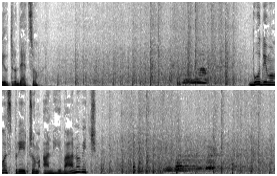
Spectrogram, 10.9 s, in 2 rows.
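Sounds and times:
speech: 0.0 - 0.9, 5.0 - 7.6
train wheels clattering on rails: 0.9 - 10.9
train horn: 3.6 - 4.2, 8.7 - 10.1.

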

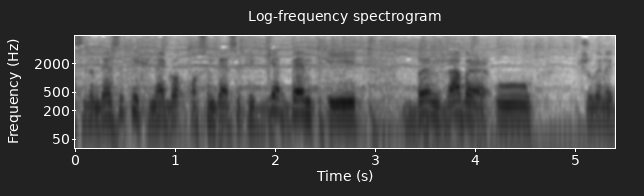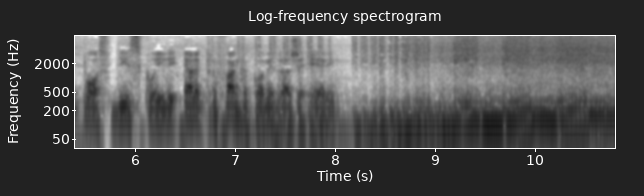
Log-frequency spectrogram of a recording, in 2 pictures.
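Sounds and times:
speech: 0.0 - 8.5
car engines roaring and revving: 8.2 - 10.7.

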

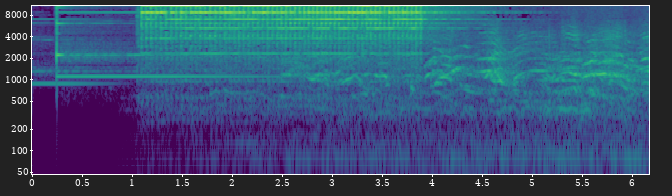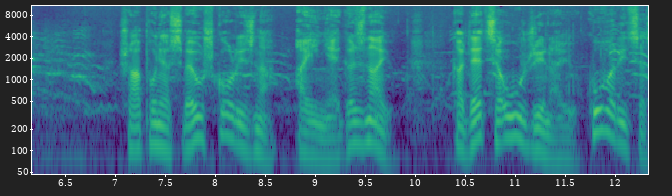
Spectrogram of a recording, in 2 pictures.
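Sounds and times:
school bell ringing: 1.0 - 4.6
speech: 7.1 - 9.8, 10.4 - 12.3.

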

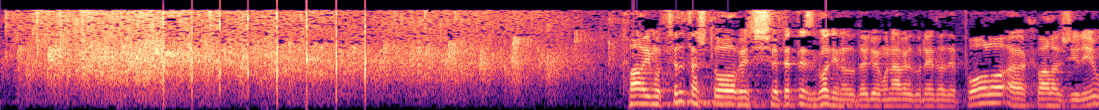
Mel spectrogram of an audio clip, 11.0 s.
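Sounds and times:
audience applause at an award ceremony: 0.0 - 6.2
sharp evenly spaced claps: 0.0 - 6.3
speech: 6.3 - 10.9.

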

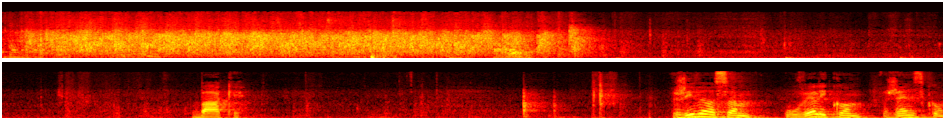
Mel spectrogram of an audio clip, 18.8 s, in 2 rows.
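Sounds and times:
audience applause opening a poetry concert: 0.0 - 6.1
speech: 11.4 - 11.9, 16.1 - 18.8.

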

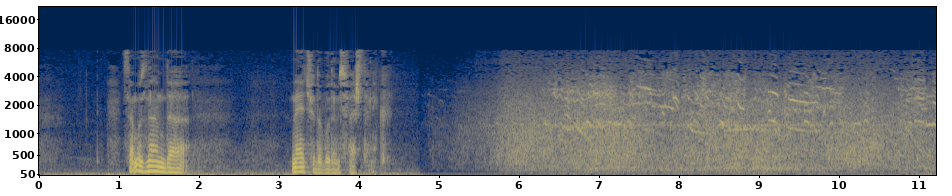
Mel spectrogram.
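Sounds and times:
speech: 1.0 - 2.0, 3.2 - 4.5
honking goose-like bird calls: 4.8 - 11.2
waves washing against a sea shore: 4.8 - 11.2.

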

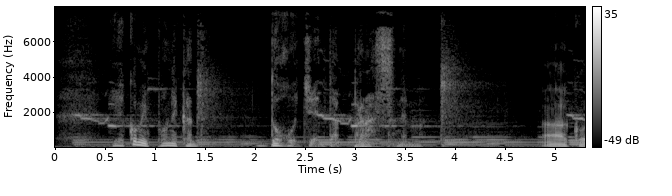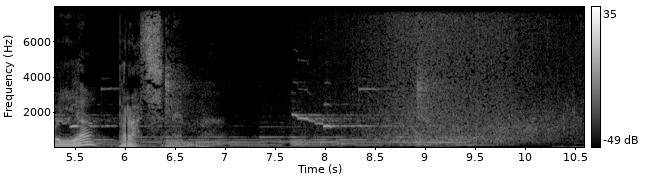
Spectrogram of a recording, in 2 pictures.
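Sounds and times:
speech: 0.6 - 1.6, 2.2 - 4.2, 4.9 - 6.9
sea waves surging and receding: 7.4 - 10.5
brief high whistling sounds: 7.7 - 9.1.

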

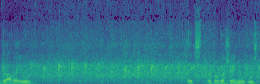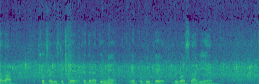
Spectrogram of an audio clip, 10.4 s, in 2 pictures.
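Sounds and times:
sustained applause from parliament members standing: 0.0 - 10.3
speech: 0.1 - 0.8, 3.7 - 9.6.

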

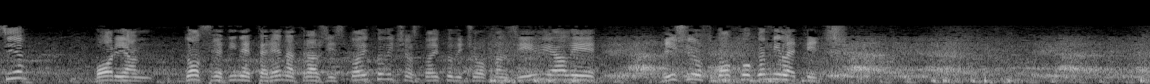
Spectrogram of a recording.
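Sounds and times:
speech: 0.0 - 0.4, 1.0 - 9.5
football fans chanting on both sides of the stadium at a Red Star Belgrade match: 0.0 - 11.4.

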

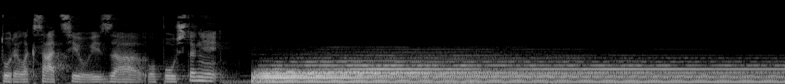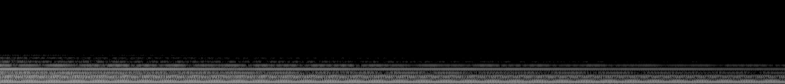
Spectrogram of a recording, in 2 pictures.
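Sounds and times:
speech: 0.0 - 2.7
gong ringing: 2.5 - 13.9.

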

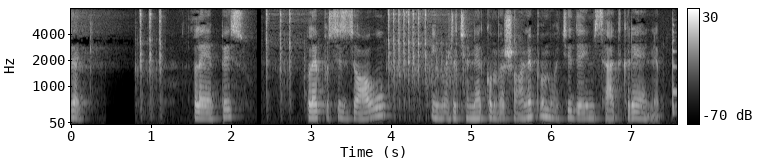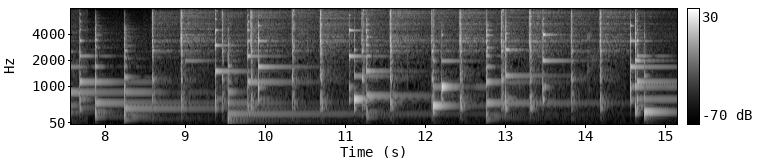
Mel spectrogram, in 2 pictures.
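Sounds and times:
speech: 0.0 - 0.3, 1.5 - 2.3, 3.0 - 7.5
clocks ticking: 8.6 - 14.7.

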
